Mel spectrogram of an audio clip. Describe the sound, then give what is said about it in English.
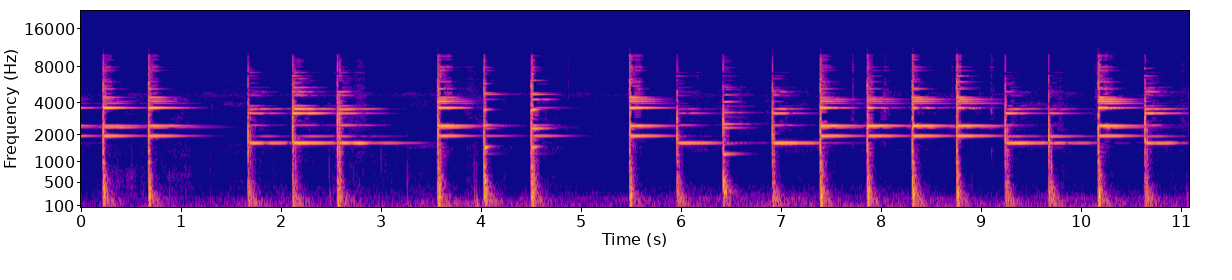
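Ringing boulders at Ringing Rocks Park, Pennsylvania, are struck one after another. Each sharp hit gives a bright, bell-like metallic ring at a different pitch, and many strikes follow in an uneven rhythm, each decaying quickly. “It's hard to believe, but that is the sound of a series of rocks being struck, each with a different pitch.”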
